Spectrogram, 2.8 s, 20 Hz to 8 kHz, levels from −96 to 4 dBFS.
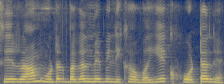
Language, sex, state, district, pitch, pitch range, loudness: Hindi, female, Bihar, Gaya, 260 Hz, 250-275 Hz, -15 LUFS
